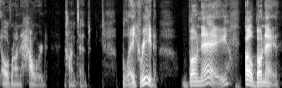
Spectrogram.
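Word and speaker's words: Bonnet: Ramsey anyway um okay Bonet in Charles Bonet syndrome is pronounced Bonet and it is when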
